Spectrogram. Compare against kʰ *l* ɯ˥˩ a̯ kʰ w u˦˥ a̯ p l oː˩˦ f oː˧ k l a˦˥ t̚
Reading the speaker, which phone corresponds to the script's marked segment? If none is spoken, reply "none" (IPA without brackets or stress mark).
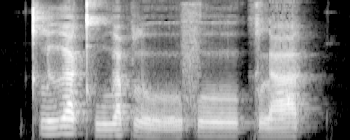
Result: l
